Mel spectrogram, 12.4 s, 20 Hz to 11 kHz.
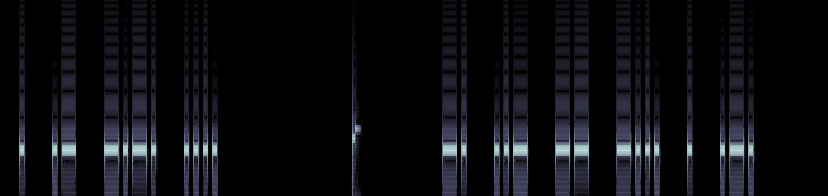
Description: Morse code, heard as a keyed tone, about 17 wpm, spaced as for 12 wpm, 700 Hz. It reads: EACH NUMBER
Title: 2x Character Spacing - Top 200 Words - 17wpm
